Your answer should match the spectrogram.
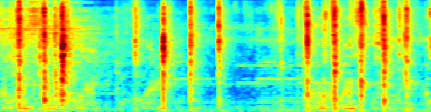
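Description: A deck of tarot cards being shuffled by hand: an irregular run of sharp card flicks and slaps.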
